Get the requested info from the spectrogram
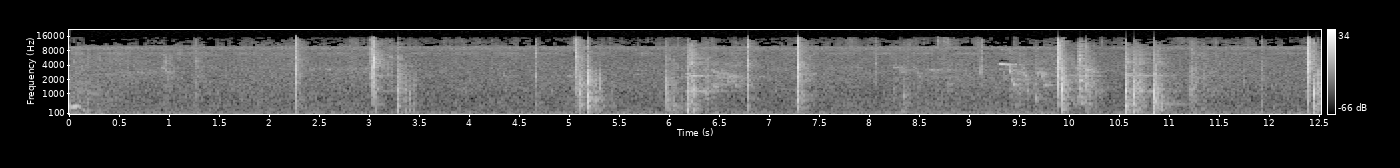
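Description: A large knife chopping through raw cassava (tapioca) roots, cutting them into chunks over a woven bamboo tray: about a dozen sharp chops at uneven intervals, some in quick pairs.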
